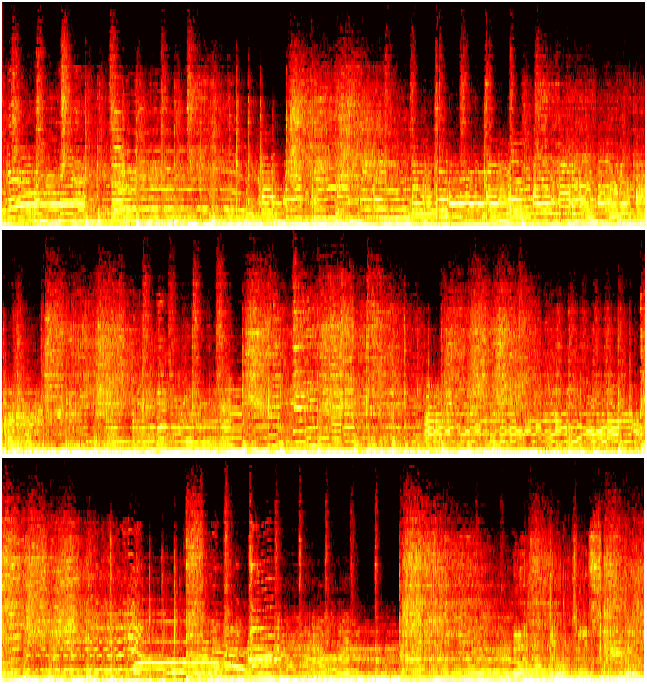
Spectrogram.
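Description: Live country band playing an instrumental break: bowed fiddle and electric guitar over bass and drums, loud and steady, with notes sliding up and down in pitch.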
